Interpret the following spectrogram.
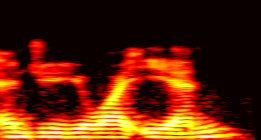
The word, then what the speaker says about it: Nguyen: It's spelled, and my last name is Nguyen, Nguyen.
